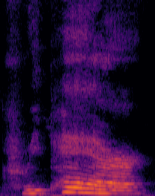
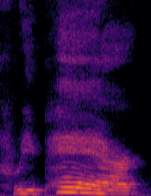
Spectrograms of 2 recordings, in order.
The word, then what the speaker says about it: prepare: of the second p so means this stress is on second part of the word second syllable and we have to pronounce it prepare prepare now what do i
